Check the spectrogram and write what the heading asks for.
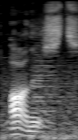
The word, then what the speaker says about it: honest: الاتش في الانجليش بتبقى سايلنت في honest، honor، hour، herb، زي herbal tea، وده في الامريكان انجليش يعني عيش بالاعشاب، herbal herbal tea.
